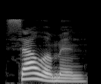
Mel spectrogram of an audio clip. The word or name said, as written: saloman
